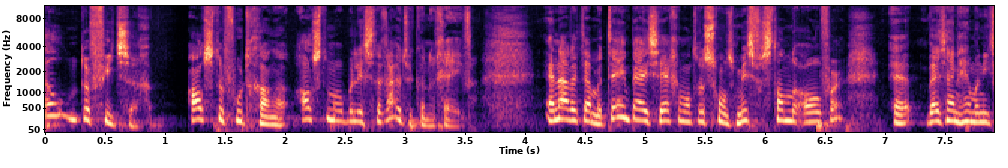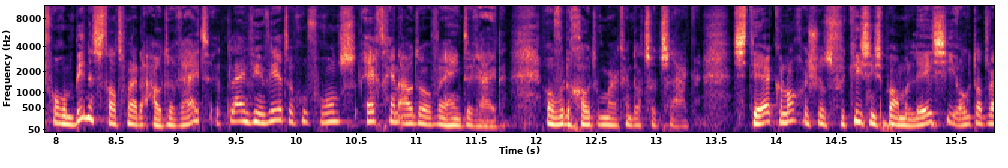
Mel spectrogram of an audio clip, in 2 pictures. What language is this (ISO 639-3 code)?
nld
